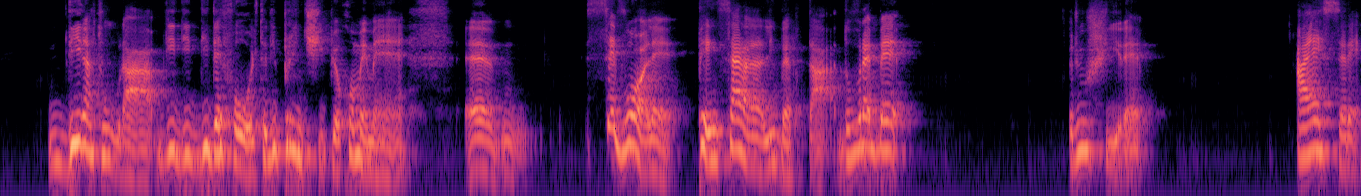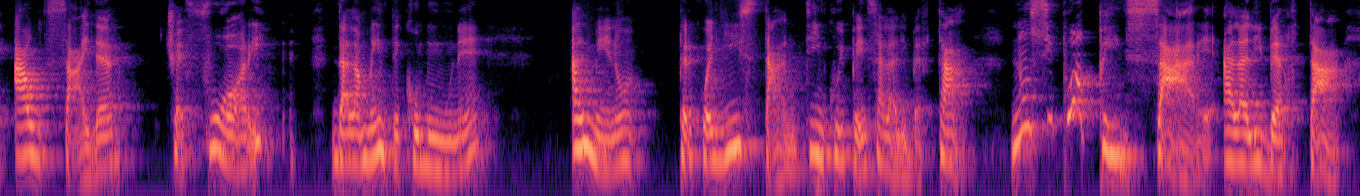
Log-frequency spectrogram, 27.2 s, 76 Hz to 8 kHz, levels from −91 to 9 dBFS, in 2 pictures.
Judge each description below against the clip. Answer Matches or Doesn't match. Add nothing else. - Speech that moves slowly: Matches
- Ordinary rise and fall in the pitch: Matches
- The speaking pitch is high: Matches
